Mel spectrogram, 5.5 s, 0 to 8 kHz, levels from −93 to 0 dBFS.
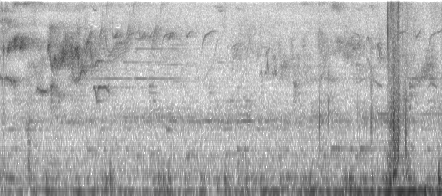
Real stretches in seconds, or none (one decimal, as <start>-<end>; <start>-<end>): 1.0-3.4; 4.3-5.5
